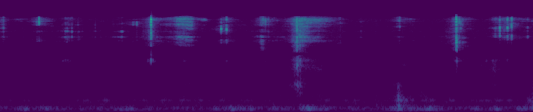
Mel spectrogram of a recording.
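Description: Faint, irregular scratching of a marker writing on a paper worksheet, a string of short strokes as words are written out.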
